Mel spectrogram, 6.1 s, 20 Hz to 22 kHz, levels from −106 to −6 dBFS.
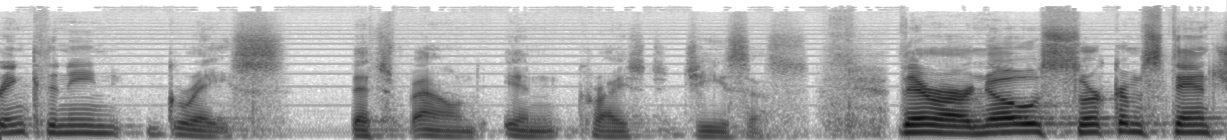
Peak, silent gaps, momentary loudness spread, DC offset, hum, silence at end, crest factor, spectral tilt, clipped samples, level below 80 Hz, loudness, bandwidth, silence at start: -2 dBFS; none; 21 LU; under 0.1%; none; 0 s; 20 dB; -5 dB/octave; under 0.1%; -70 dBFS; -22 LUFS; 18 kHz; 0 s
